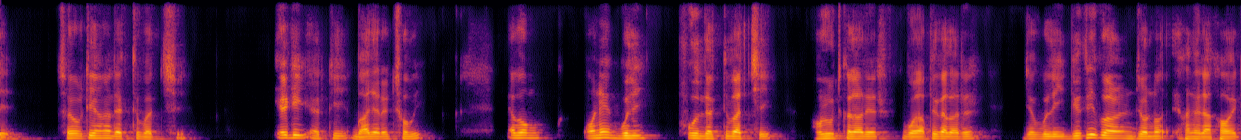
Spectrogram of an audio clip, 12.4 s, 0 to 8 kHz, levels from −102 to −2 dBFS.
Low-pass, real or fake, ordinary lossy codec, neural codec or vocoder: none; fake; none; codec, 16 kHz, 4 kbps, X-Codec, HuBERT features, trained on general audio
